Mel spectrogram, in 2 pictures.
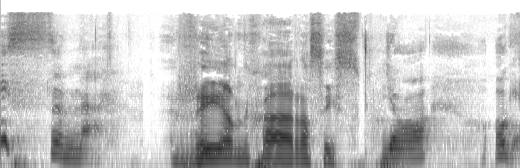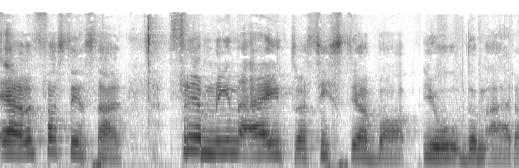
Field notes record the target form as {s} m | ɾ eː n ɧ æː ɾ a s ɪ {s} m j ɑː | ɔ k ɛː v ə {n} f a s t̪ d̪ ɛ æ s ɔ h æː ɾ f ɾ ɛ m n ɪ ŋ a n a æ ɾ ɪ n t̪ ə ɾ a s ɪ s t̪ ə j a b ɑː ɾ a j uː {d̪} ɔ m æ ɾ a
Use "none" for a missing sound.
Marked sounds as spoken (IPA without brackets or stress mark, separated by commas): s, s, n, d̪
